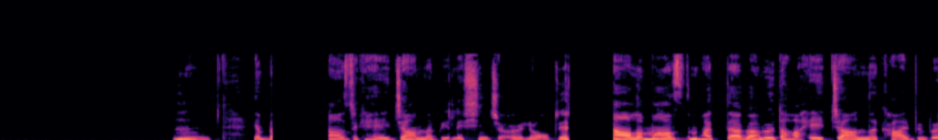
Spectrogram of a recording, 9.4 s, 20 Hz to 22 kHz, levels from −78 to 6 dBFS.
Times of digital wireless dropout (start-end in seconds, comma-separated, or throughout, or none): 2.71-3.29, 5.68-6.13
